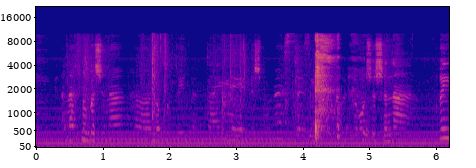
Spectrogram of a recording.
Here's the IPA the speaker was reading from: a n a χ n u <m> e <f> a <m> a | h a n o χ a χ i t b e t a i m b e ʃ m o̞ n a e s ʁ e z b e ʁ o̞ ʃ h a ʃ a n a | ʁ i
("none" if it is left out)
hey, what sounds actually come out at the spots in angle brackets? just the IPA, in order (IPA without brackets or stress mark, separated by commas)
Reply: b, ʃ, n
